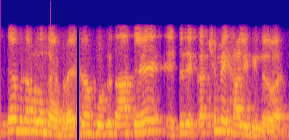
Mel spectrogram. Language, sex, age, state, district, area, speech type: Sindhi, male, 60+, Gujarat, Kutch, rural, conversation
